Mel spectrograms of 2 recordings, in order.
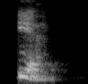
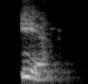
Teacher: la schwa, aunque esté en un diptongo, sigue siendo débil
